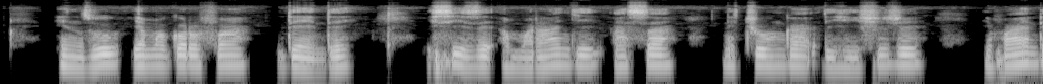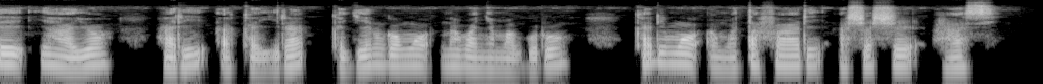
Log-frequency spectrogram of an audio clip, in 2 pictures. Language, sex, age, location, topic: Kinyarwanda, female, 25-35, Kigali, government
